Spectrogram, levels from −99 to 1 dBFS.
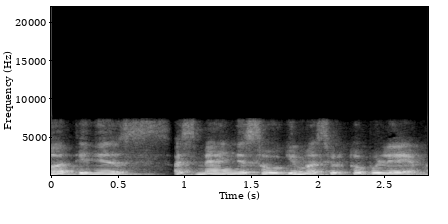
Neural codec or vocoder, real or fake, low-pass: none; real; 7.2 kHz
